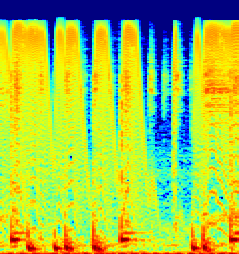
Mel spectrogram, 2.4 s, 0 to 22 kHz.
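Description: Electronic drum loop with a synth melody from a DIY modular synth. The MS-20-style filter's cutoff is opened and closed in time with the drum hits by an envelope extracted from the loop, so each hit is followed by a falling filter sweep.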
